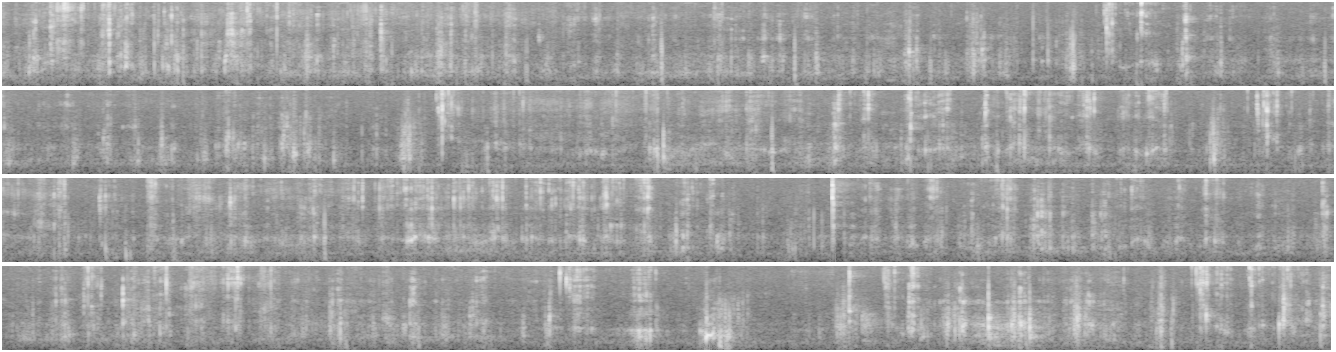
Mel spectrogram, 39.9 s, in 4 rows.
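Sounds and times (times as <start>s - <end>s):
chewing crunchy food: 0.0s - 39.9s
wet mouth sounds: 30.4s - 39.9s.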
